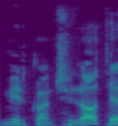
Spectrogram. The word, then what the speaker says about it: Mirko Ancillotti: Yes, I'm Mirko Ancillotti, as you well said, well pronounced.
